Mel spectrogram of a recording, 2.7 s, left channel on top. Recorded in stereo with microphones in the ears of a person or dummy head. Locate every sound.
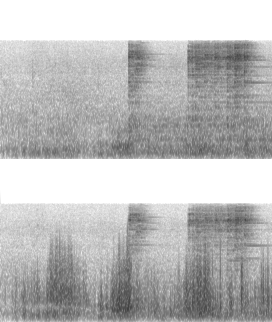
1.3 s a clink: 20° left (ahead or behind), 1.4 m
